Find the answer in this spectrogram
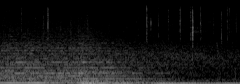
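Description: Fire crackling, with a few sharp pops, over a quiet music bed that fades away.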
